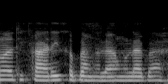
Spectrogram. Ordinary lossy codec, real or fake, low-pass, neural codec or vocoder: none; fake; 7.2 kHz; codec, 16 kHz in and 24 kHz out, 1.1 kbps, FireRedTTS-2 codec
